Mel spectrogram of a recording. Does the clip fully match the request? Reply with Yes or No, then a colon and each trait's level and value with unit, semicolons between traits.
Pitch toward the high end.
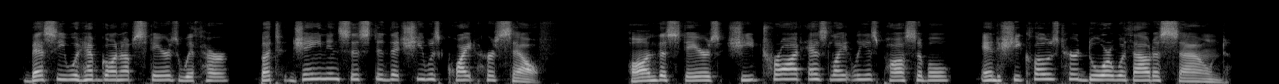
Yes: high, 205 Hz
